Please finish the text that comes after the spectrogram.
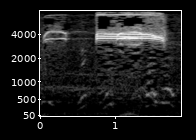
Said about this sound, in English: They both both umpires blew the whistle then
